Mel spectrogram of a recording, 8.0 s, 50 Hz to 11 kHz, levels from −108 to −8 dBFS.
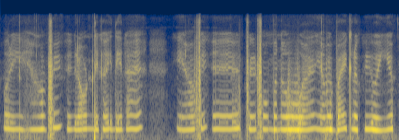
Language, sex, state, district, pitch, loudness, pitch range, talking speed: Hindi, female, Uttarakhand, Uttarkashi, 310 Hz, -20 LUFS, 300-315 Hz, 180 wpm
